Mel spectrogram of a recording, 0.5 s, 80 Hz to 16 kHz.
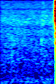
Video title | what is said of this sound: Favourite Items No 20 - holiday platters, Merry Christmas! | it doesn't ring so that means it's a little bit crazed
